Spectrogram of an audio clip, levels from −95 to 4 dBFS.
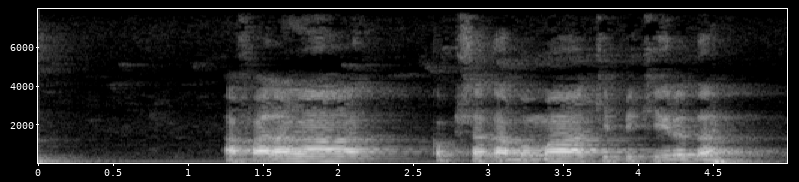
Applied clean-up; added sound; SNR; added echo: none; none; none; reverberation time 0.8 s.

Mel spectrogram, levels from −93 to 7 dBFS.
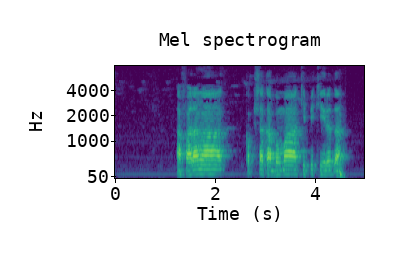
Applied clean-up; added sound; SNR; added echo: none; none; none; none.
